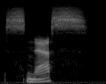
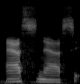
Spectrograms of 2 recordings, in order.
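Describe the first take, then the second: First: It is spoken as one single word. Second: Each letter is spoken separately. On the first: The speaker calls it right. "sounding out phonetically is okay" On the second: The speaker calls it wrong. "calling it an S N E S is incorrect"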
